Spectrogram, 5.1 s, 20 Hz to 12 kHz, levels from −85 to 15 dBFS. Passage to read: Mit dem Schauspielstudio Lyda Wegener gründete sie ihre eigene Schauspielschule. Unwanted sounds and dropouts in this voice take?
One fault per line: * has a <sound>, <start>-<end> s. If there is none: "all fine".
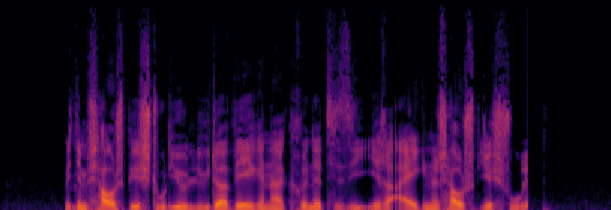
* has a dropout, 4.4-4.5 s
